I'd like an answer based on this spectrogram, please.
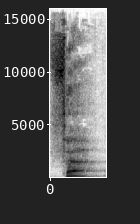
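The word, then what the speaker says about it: ث: to produce that sound, but they produce sa instead. No, it's actually tha, tha. Look at the tip of the tongue and the edge of the upper incisors. Tha, tha. Tongue out. That's how you say it.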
